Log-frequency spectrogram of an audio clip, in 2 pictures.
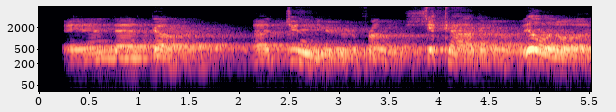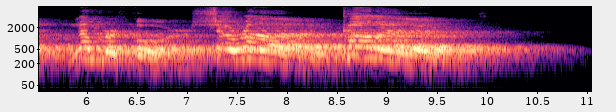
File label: Announcer Balloon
